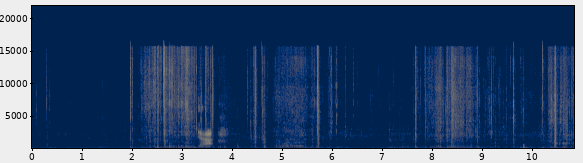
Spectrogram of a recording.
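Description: A cardboard shipping case being handled and opened: several sharp knocks and a noisy scraping, tearing stretch a couple of seconds in, over faint background music.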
